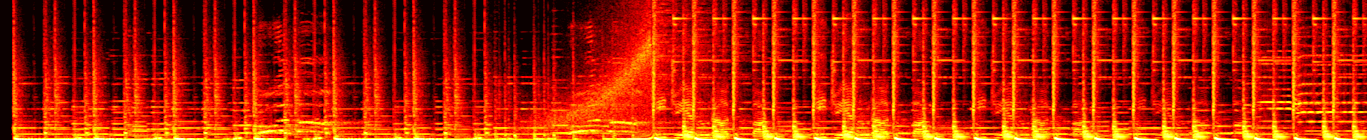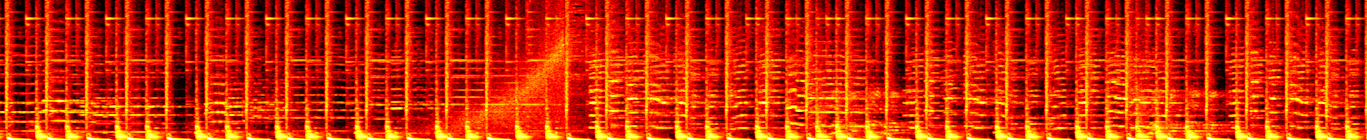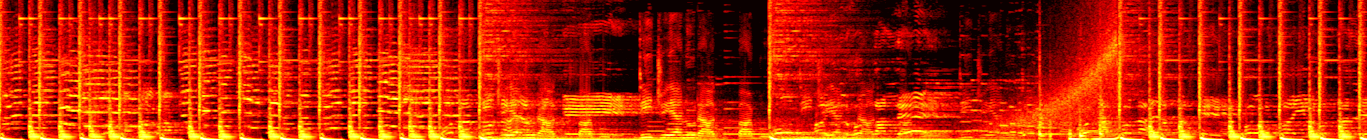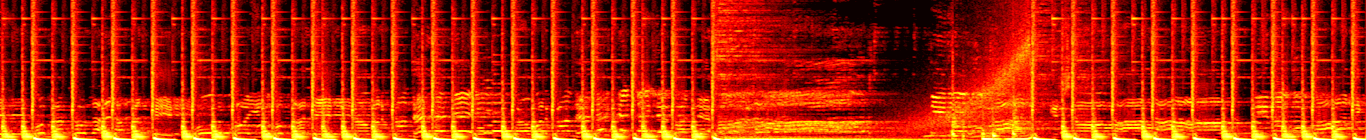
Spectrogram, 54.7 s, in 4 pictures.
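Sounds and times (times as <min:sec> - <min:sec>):
hard bass remix: 0:00.1 - 0:34.1, 0:35.0 - 0:54.6.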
